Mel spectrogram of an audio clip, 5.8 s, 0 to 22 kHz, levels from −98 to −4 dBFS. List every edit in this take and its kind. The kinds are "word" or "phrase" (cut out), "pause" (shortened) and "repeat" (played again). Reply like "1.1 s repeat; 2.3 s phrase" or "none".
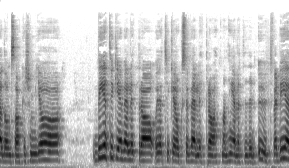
none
